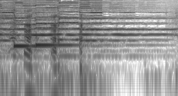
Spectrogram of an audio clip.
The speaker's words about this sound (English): But yeah, the doorbell rings and Wanda goes to answer it.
